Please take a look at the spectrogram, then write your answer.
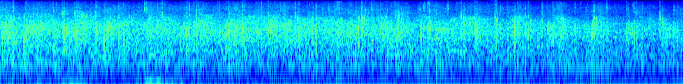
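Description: A crowd claps steadily for about five seconds, a dense, even wash of many hands with no pauses or cheering, loud throughout and fading slightly at the end.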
